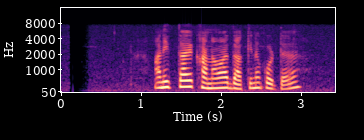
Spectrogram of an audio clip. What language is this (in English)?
Sinhala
